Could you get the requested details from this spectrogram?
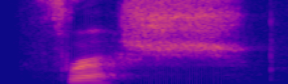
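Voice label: "Fresh", English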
